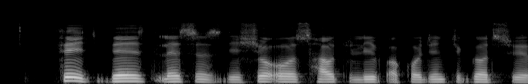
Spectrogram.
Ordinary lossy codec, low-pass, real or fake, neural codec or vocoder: Opus, 64 kbps; 7.2 kHz; real; none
